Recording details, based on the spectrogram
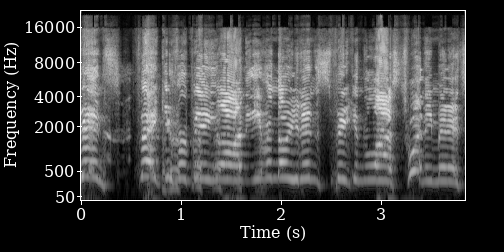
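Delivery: shouting. Thanking a guest at the end of the show, yelling. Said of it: "I'm yelling now".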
